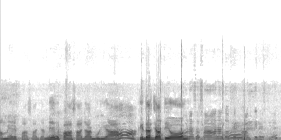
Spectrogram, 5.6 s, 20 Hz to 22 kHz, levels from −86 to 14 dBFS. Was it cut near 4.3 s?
no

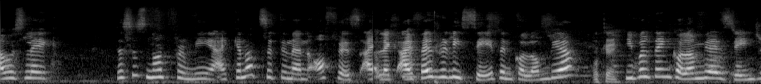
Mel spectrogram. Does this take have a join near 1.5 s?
no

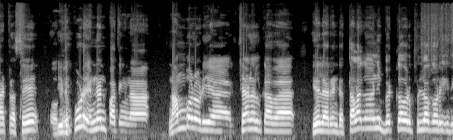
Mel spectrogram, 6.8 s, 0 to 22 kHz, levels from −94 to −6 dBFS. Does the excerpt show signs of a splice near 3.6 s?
no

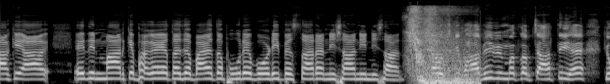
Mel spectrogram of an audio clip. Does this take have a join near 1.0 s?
no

